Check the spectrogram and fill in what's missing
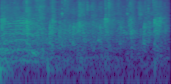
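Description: A church congregation at a Sunday service claps in a brief, steady burst of applause, fairly faint and heard throughout.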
